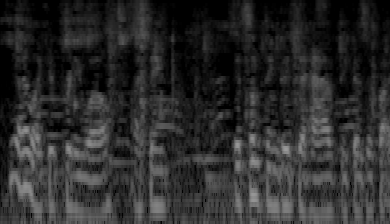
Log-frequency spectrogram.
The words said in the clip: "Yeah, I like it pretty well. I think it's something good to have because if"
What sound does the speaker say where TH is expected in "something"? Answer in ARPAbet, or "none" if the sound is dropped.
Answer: TH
